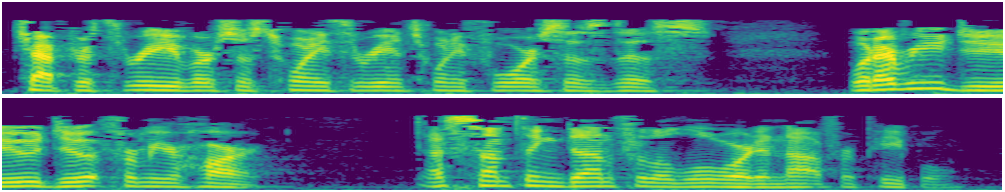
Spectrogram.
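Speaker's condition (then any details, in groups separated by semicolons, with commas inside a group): No condition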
